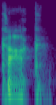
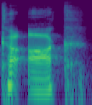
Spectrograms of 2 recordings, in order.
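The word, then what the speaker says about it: Kha'ak: It is pronounced cock. Not ka'ak, which is what I would normally say, but cock.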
